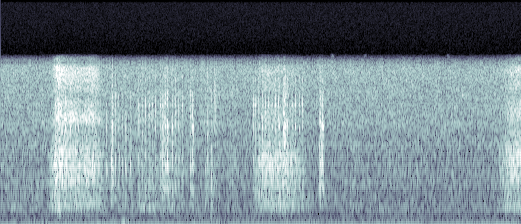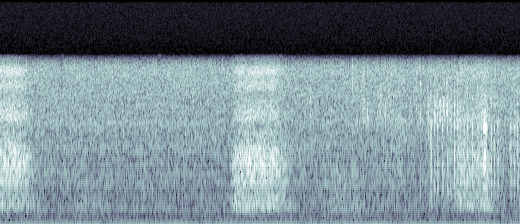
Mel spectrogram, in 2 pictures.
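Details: A kitten sniffs in short airy puffs of noise, five or so bursts across ten seconds at uneven intervals, each fading quickly, over a low steady room hum.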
